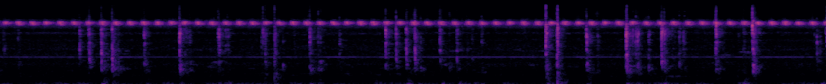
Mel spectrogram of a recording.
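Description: Computer keyboard typing: irregular runs of keystrokes, with a steady high-pitched whine underneath.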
